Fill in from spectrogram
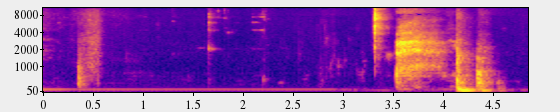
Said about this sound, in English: I'll just have a quick glass of water. Stuff it. Just have a quick glass of water.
